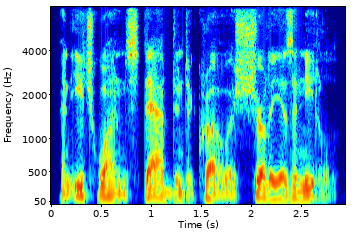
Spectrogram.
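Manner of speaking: plain reading voice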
